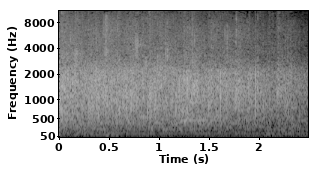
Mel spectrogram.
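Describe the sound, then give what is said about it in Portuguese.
An audience claps together in sustained, dense applause, a steady wash of many hands that stays fairly loud and fades slightly toward the end, with no voices standing out. “Pode aplaudir mesmo.”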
